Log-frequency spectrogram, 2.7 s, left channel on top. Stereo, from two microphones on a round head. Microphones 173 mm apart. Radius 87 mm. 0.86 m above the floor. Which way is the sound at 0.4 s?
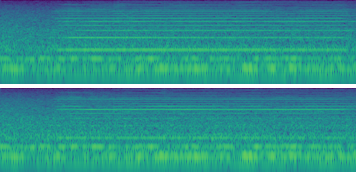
5° left (ahead or behind).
